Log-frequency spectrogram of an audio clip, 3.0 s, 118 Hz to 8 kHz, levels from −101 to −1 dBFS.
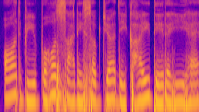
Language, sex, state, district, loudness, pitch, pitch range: Hindi, female, Himachal Pradesh, Shimla, -22 LUFS, 180 Hz, 170-190 Hz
